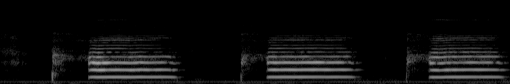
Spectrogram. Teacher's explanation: [Music] P this one looks like a l letter P but in Chinese it is an aspirated sound what does it mean it means when you pronounce this sound you produce a strong burst of air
